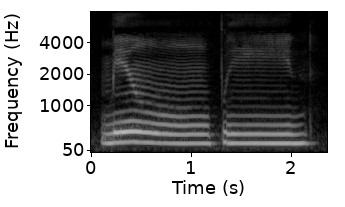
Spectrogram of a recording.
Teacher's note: So طاء is one of حروف باقي، so it is going to be one of the letters of إخفاء، meaning that نون ساكن is going to be hidden within the letter طاء، within the مخرج of the letter طاء. And because طاء is a heavy letter, part of خصة ضغط القلب، then this إظهار or this إدغام or whatever rule is before has also become heavy.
